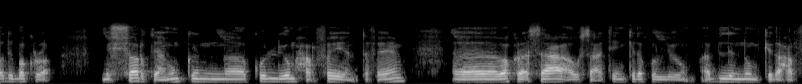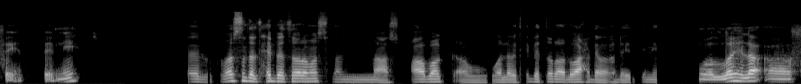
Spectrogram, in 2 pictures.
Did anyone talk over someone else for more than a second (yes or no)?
no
